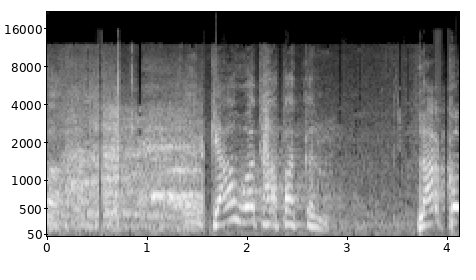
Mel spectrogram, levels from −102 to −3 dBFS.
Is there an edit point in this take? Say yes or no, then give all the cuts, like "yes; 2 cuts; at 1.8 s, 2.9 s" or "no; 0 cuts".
yes; 1 cut; at 1.6 s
